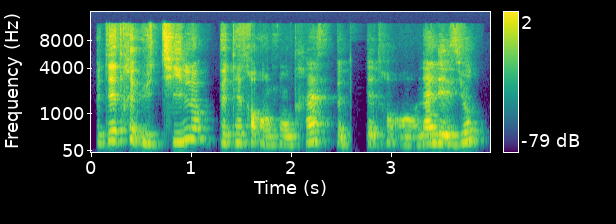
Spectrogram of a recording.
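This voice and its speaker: A woman's voice: mid-range voice, unhurried, warm tone. A woman who is not a native French speaker, giving a formal academic lecture read aloud from a prepared text. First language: not French (non-native speaker).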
